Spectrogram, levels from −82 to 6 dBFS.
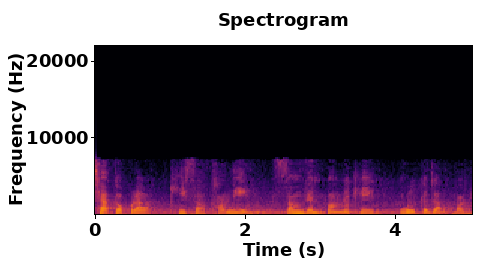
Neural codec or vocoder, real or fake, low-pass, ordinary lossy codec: codec, 16 kHz, 1.1 kbps, Voila-Tokenizer; fake; none; none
